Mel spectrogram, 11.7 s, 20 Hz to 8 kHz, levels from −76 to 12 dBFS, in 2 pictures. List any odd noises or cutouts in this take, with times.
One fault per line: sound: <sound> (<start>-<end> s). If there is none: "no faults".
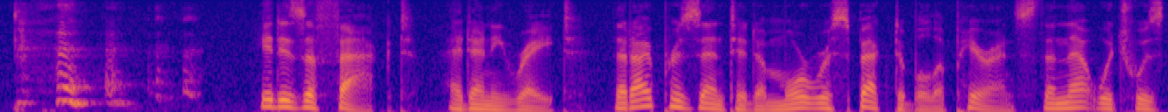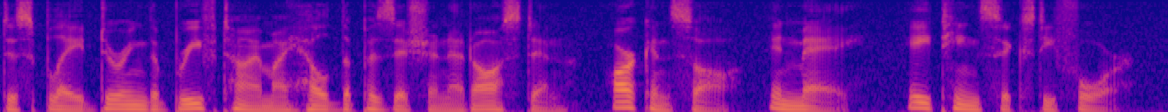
sound: laugh (0.1-1.0 s)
